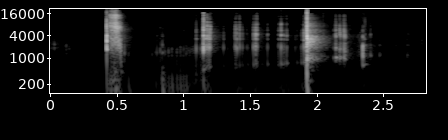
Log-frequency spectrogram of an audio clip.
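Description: A bottle of Black Butte Porter beer being opened: a sharp crack with a brief hiss, then a scatter of small clicks and scrapes, another sharp snap and a few faint clinks. No one speaks.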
